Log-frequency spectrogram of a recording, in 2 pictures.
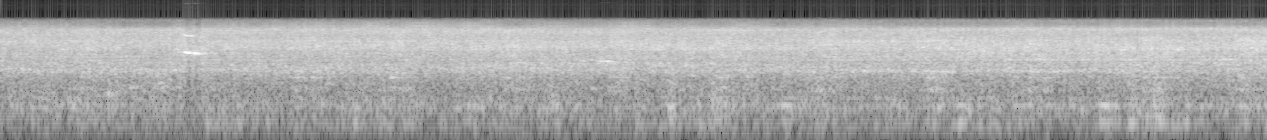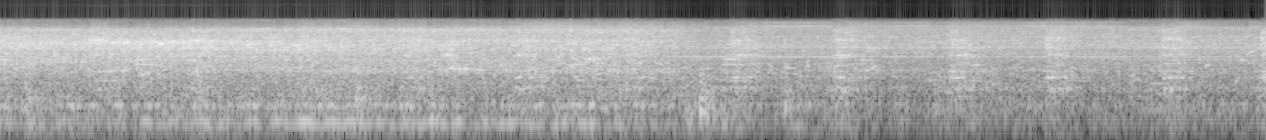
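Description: A steady hiss from the air-powered turntable as it swings a steam locomotive around, with a sharp click about two seconds in. The hiss fades about four-fifths of the way through as the turntable comes into line.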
